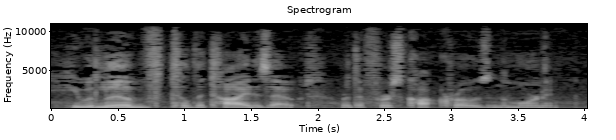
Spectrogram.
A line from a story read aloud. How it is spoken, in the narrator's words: said Katy solemnly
